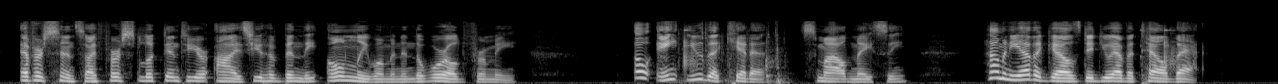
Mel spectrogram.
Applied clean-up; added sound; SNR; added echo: none; Drawer open or close + Glass; 18 dB; none.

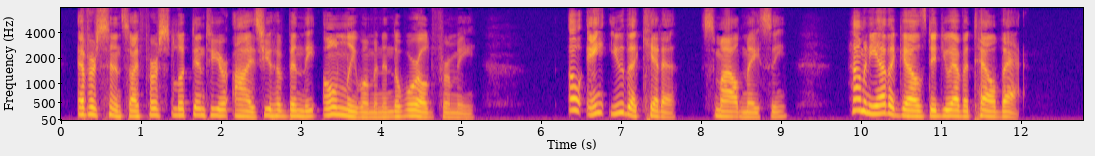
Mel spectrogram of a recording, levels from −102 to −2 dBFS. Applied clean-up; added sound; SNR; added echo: none; none; none; none.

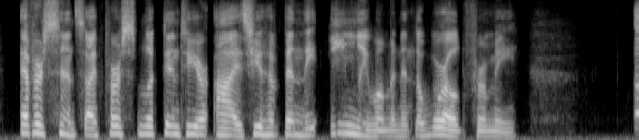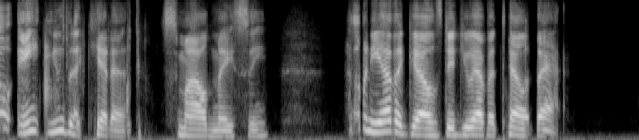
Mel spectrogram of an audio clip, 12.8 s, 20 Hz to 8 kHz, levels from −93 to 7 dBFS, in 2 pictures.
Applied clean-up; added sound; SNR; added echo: neural diffusion model UNIVERSE++.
